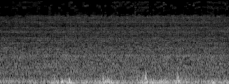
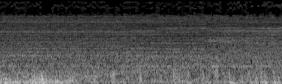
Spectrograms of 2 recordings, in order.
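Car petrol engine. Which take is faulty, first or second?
second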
